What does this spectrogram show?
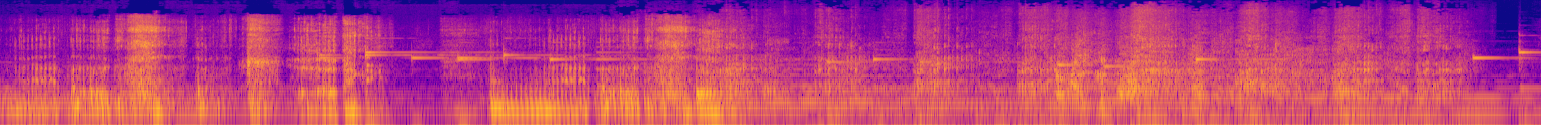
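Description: Male lion roaring in a run of repeated rough calls, over background music with sustained notes.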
